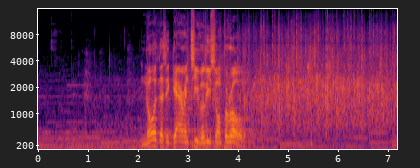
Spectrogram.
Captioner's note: applause, laughter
